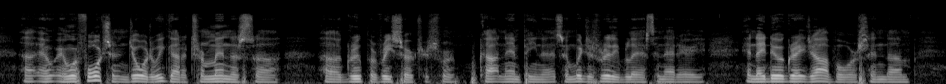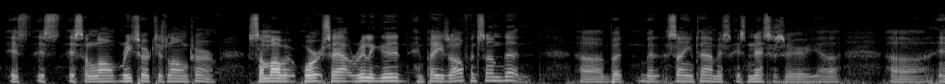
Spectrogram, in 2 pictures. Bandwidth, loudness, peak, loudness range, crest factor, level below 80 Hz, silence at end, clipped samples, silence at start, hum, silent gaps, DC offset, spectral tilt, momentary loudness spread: 11.5 kHz; -26 LUFS; -6 dBFS; 6 LU; 22 dB; -52 dBFS; 0 s; under 0.1%; 0.2 s; none; none; under 0.1%; -5 dB/octave; 13 LU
